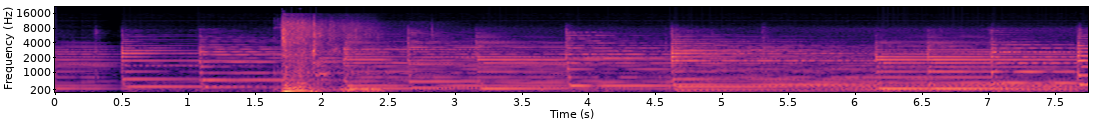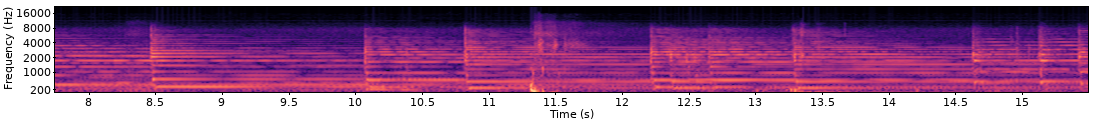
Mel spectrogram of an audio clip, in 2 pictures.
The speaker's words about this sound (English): I love when an old piano sounds like chimes.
